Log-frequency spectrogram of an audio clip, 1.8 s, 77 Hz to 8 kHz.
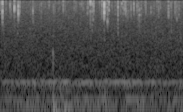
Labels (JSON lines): {"label": "anthrophony, boat engine", "recorder": "SoundTrap 300"}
